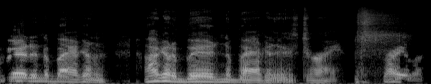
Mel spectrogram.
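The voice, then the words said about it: Imitates another person's voice. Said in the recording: “You do a very good impression”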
